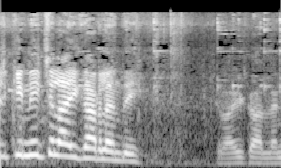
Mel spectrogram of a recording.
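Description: A man's voice talking in two short stretches with a brief gap, with faint light metallic clinking behind.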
